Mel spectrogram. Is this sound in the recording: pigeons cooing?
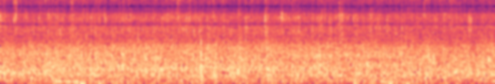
no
